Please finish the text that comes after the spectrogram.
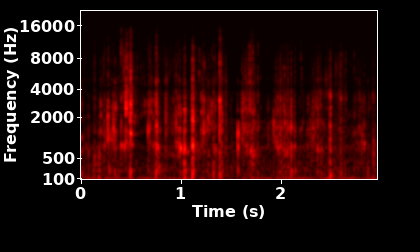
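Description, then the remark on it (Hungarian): Two dogs, Kókusz and Inci, eating their food: a steady, irregular run of crunching and smacking chewing sounds, with quick bites and licks and no one speaking. “Kókuszt és incit halljátok, ahogyan elfogyasztja a táplálékot.”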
